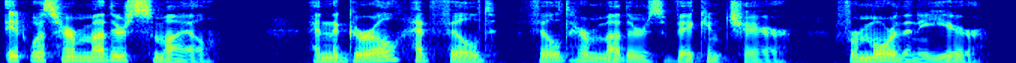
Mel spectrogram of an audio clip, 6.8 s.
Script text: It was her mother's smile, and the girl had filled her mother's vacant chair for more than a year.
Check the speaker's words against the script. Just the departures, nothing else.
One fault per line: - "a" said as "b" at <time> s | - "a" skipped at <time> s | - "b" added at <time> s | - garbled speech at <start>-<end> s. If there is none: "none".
- "filled" added at 3.4 s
